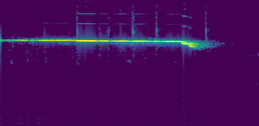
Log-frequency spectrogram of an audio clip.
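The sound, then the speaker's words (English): A sloth's scream: one steady, piercing high-pitched whistle-like cry held for about two seconds, then dipping slightly in pitch as it fades out. No voices. “Okay, that was the scream of a sloth.”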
